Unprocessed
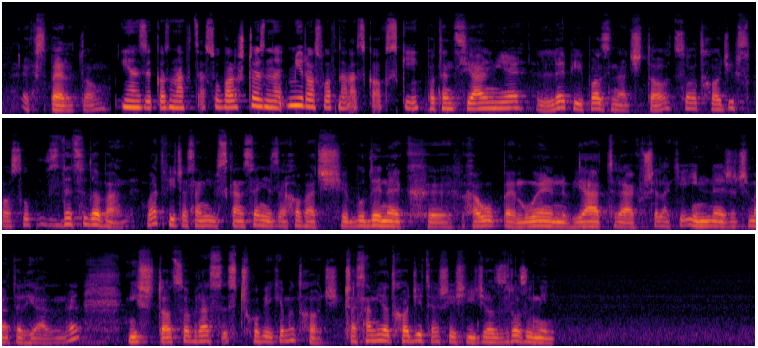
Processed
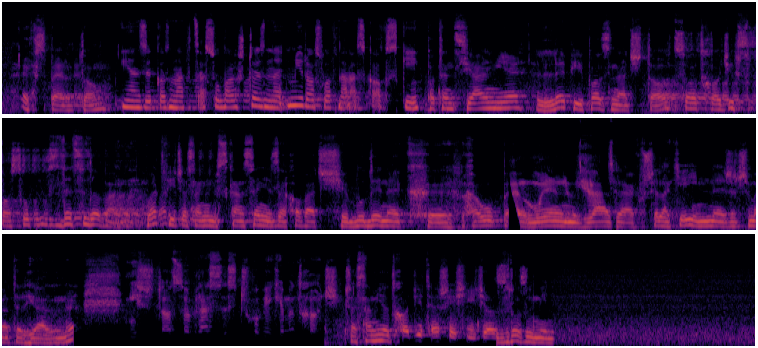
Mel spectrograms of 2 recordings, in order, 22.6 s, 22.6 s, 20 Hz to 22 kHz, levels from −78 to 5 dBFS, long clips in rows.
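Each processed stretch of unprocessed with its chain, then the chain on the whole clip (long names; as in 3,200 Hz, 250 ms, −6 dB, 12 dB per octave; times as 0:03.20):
0:00.54–0:03.86: hum removal 87.95 Hz, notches 8 + single-tap delay 180 ms −22 dB
0:06.40–0:09.68: upward compression, threshold −44 dBFS + repeating echo 99 ms, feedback 59%, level −13 dB
0:10.39–0:10.90: downward expander −33 dBFS + parametric band 620 Hz +10 dB 0.24 octaves
0:12.60–0:13.69: spectral tilt +2 dB per octave + all-pass dispersion lows, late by 124 ms, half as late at 1,100 Hz + linearly interpolated sample-rate reduction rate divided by 3×
0:15.79–0:18.31: high-pass filter 1,200 Hz 24 dB per octave + downward compressor 8 to 1, threshold −38 dBFS
0:19.06–0:20.03: high-pass filter 530 Hz 24 dB per octave + tilt shelving filter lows +9.5 dB, about 1,300 Hz
whole clip: downward compressor 5 to 1, threshold −31 dBFS; brickwall limiter −29 dBFS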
